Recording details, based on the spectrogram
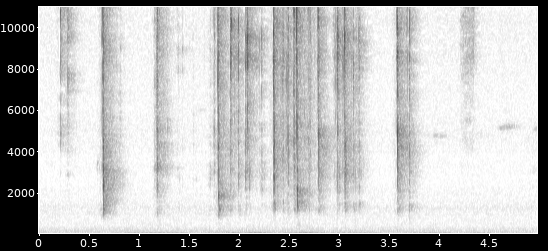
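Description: Someone types a session name on a computer keyboard, giving close, crisp key clicks in uneven bursts: a few single taps, then a quick flurry, then a couple of isolated presses.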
